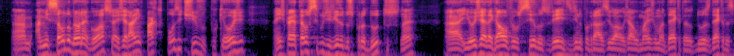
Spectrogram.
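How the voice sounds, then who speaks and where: Fairly quick and lively in intonation, a man speaks at a medium pitch in a very clean recording with a silent background. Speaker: business executive in construction waste recycling. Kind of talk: podcast interview. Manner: fast.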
